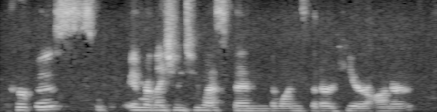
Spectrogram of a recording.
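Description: A woman with a fairly low pitch and ordinary pitch variation speaks at a fairly slow pace. A normal speaking voice. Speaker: podcast host and spiritual teacher. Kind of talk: interview, casual spiritual chat.

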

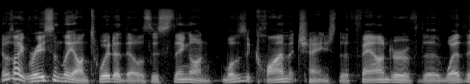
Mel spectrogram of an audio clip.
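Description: A man with a fairly low voice speaks with lively intonation on a very clean recording with a silent background. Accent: Australian. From Queensland, Australia. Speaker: tech YouTuber. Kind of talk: casual chat.

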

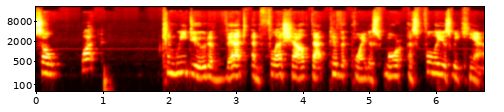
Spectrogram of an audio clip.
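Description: With an American accent, a man speaks at a fairly slow pace in a high voice. His intonation is lively. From US Pacific Northwest, Portland, Oregon. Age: 60s. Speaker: volunteer genealogist. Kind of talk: podcast interview.

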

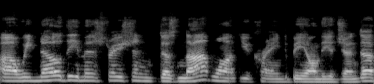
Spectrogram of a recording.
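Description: A man talks at a fairly quick pace in a high, bright, sharp voice with ordinary pitch variation. The sound is dry and close, with no echo. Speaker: podcast co-host. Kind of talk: podcast interview.

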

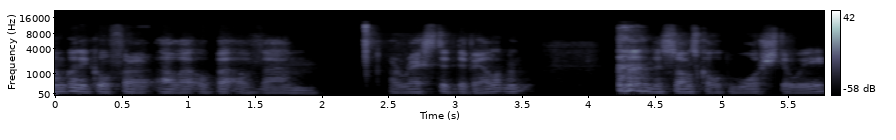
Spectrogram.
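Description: On a very clean recording with a silent background, a somewhat breathy man with a fairly low pitch speaks at a fairly quick pace with fairly even intonation. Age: 40s. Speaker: podcast co-host, father. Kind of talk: casual chat.

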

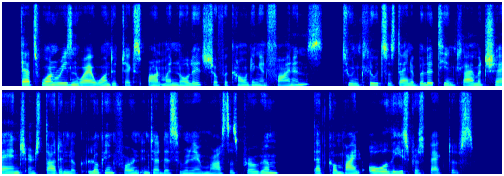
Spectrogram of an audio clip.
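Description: In a German accent, a woman speaks very fast with hardly any pauses, her medium-pitched voice flat and monotone, in a dry, close recording with no echo that is very clean, with a silent background. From Germany. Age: 20s. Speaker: student podcast co-host. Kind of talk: casual chat.

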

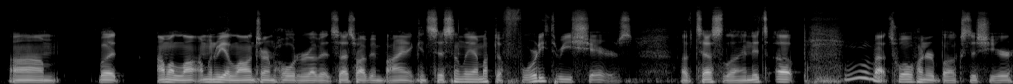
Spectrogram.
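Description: A man speaks in a plain, everyday voice, fairly low in pitch with ordinary pitch variation. The recording is very clean, with a silent background. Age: 30s. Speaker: podcast host, entrepreneur. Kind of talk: casual solo podcast monologue. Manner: filler-heavy, conversational.

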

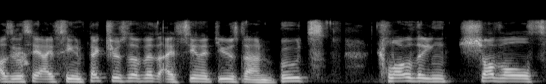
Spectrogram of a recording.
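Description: A man's ordinary speaking voice, fairly high in pitch, at a moderate pace with very even loudness. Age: 60s. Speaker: podcast co-host. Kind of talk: casual chat.

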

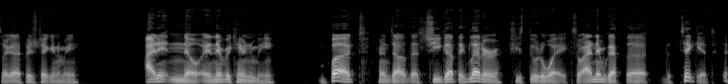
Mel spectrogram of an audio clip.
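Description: Fairly low for a man, this voice races at a very fast pace with ordinary pitch variation in a dry, close sound with no echo. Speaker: podcast co-host. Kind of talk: casual chat. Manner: fast talker; mumbles when nervous.

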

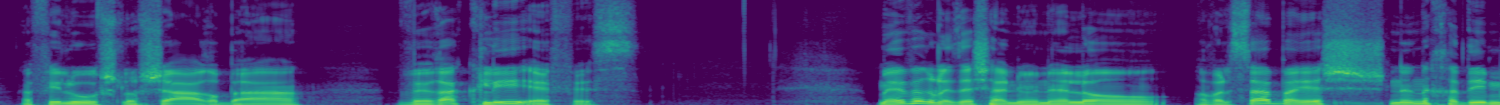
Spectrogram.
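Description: Speaking at a fairly slow pace, a man with a medium pitch makes very wide pitch swings while keeping his loudness very even. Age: 20s. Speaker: podcast host, army reservist. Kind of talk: personal narration.

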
